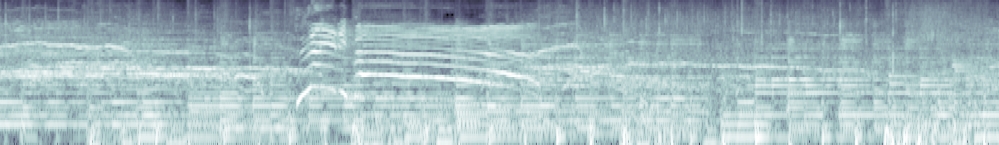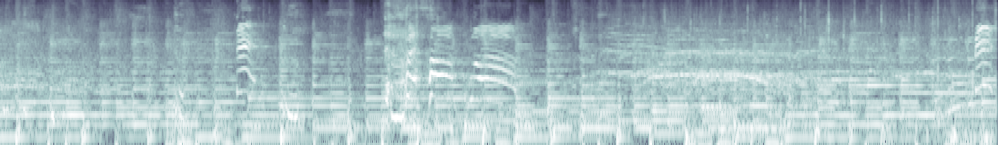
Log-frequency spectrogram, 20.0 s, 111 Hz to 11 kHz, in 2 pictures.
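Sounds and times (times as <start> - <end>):
whoops and excited shouts: 0.0 - 10.6, 16.0 - 19.9
large crowd of New York citizens cheering in welcome: 0.0 - 19.9.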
